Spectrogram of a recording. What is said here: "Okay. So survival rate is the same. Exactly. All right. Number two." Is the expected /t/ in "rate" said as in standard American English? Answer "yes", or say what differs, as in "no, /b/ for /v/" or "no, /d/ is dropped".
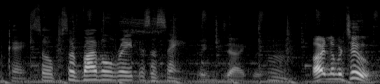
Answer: yes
